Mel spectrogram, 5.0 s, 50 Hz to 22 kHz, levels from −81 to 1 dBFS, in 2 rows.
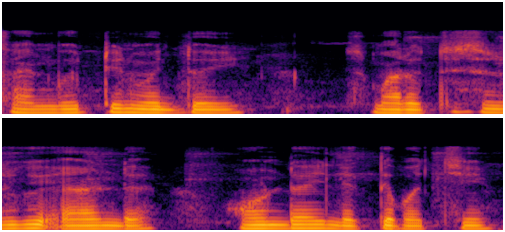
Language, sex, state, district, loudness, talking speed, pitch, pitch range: Bengali, male, Assam, Hailakandi, -17 LUFS, 85 wpm, 115 Hz, 110-120 Hz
